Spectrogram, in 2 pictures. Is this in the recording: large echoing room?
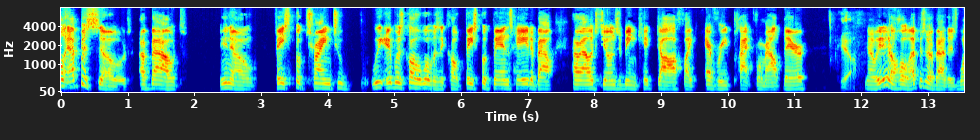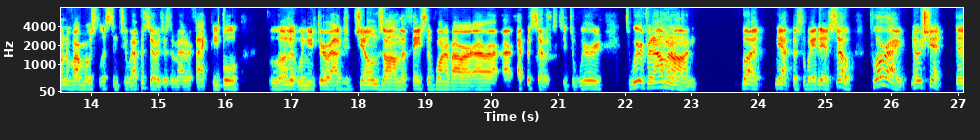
no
